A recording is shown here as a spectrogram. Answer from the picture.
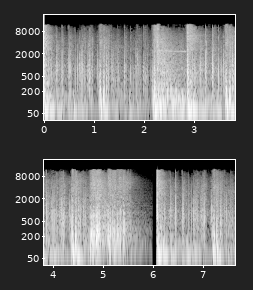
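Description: Fireworks sound effect: a rapid run of bangs and crackles with a short whistle a little after two seconds in, fading out and breaking off about six seconds in, then starting over as the same loop.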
